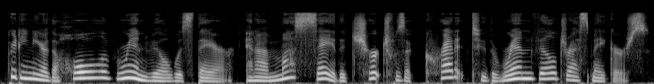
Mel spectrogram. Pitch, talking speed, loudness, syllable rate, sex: 220 Hz, 190 wpm, -18 LUFS, 5.1 syllables/s, female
